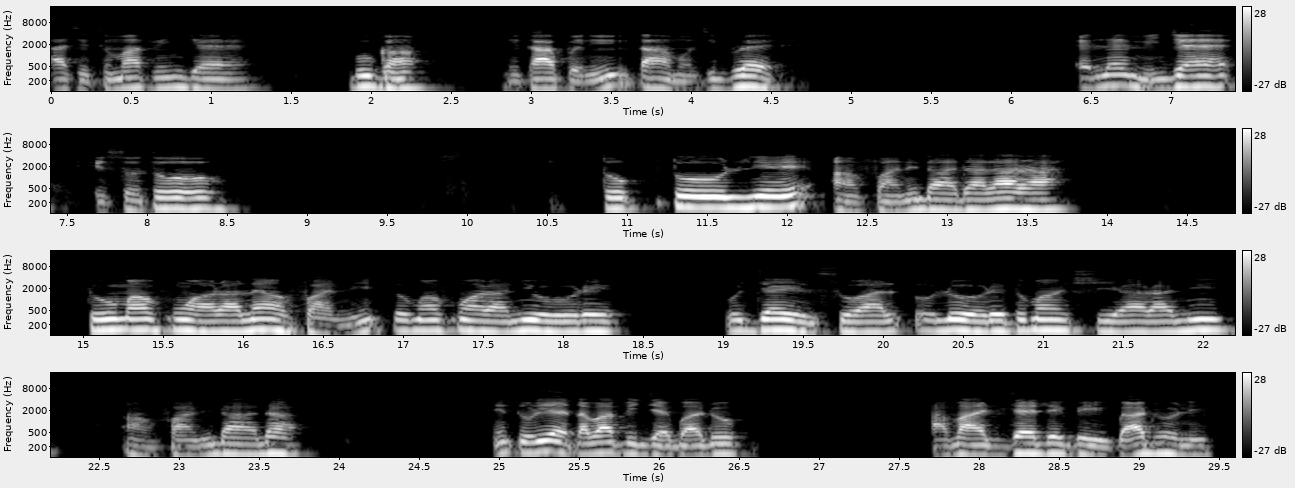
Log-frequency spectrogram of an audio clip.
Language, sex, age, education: Yoruba, male, 30-45, tertiary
